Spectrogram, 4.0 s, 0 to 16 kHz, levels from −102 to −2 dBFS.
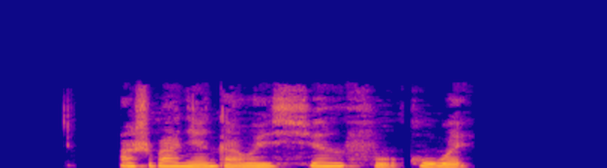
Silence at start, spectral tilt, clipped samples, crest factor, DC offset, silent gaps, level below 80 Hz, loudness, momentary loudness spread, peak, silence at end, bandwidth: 0.8 s; -5 dB/octave; under 0.1%; 14 dB; under 0.1%; 2.69-2.73 s; -72 dBFS; -26 LUFS; 7 LU; -12 dBFS; 0.95 s; 8 kHz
